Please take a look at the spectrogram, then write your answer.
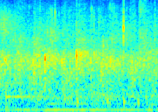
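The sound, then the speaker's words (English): Steady crowd applause, a dense wash of many hands clapping at once, loud and continuous with no voices on top; an audience gives a round of applause for people who have just prayed. “Can we give those people a round of applause?”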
